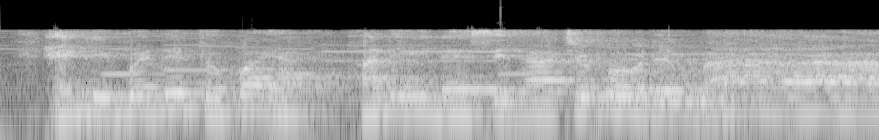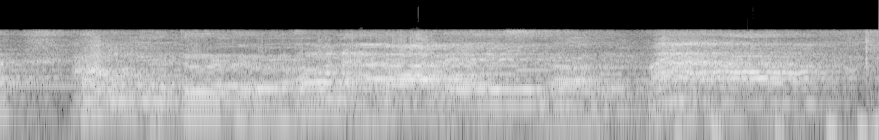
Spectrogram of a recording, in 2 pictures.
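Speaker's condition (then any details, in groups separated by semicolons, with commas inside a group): No condition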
